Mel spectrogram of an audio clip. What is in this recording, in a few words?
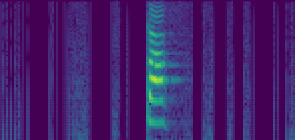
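"dak1", Cantonese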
